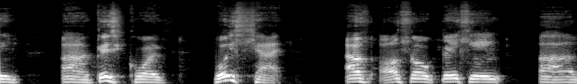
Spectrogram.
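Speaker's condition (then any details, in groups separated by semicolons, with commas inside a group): Cerebral palsy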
